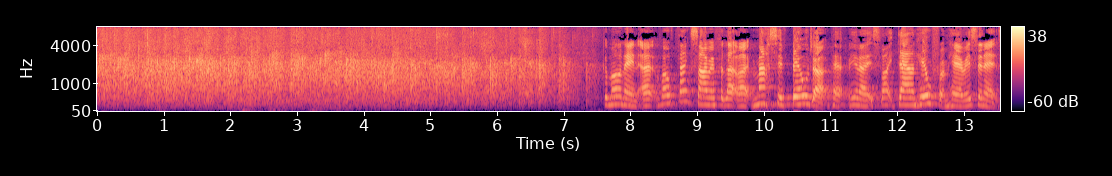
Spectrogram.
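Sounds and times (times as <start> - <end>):
audience applause welcoming a speaker to a morning gathering in Felixstowe: 0.0 - 7.6
speech: 7.6 - 13.5.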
